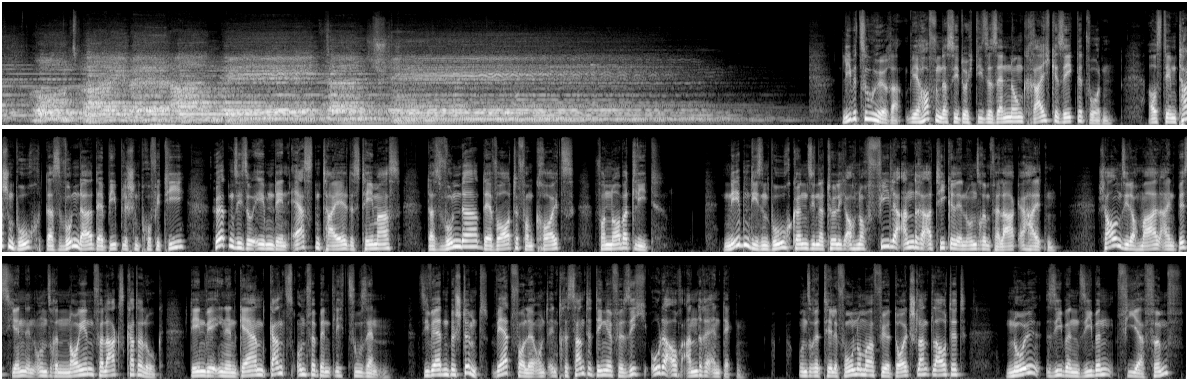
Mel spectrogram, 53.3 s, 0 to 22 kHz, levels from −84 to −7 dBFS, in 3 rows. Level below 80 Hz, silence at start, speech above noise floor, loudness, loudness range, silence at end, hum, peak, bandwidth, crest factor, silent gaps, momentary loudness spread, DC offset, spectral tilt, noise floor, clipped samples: -48 dBFS; 0 s; 49 dB; -18 LUFS; 5 LU; 0.15 s; none; -4 dBFS; 17 kHz; 14 dB; none; 10 LU; under 0.1%; -6.5 dB/octave; -65 dBFS; under 0.1%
